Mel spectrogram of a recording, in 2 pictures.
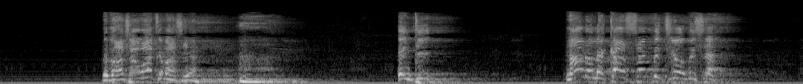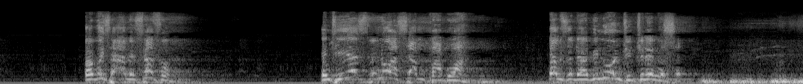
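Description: A man preaches forcefully into a microphone in a large echoing hall, in bursts with pauses.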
